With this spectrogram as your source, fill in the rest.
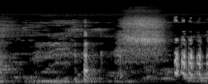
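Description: A young man laughs close to a phone microphone.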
